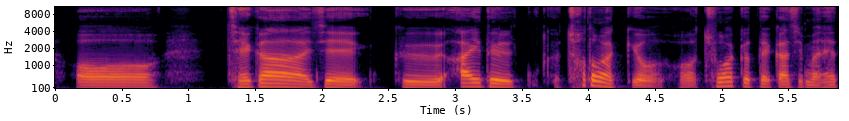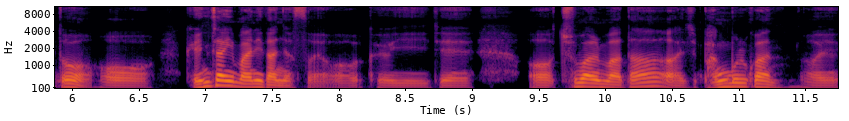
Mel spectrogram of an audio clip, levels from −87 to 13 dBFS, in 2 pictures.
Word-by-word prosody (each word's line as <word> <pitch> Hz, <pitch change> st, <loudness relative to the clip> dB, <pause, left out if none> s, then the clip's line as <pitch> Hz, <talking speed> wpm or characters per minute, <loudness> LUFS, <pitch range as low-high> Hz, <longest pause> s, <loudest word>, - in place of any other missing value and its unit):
어 110 Hz, -1 st, +1 dB, 0.5 s
제가 135 Hz, -1 st, +4 dB
이제 115 Hz, -1 st, +1 dB, 0.2 s
그 115 Hz, -2 st, -1 dB
아이들 145 Hz, -4 st, +3 dB, 0.2 s
그 -, -, -17 dB
초등학교, 95 Hz, -2 st, +1 dB
어 100 Hz, -2 st, -5 dB
중학교 165 Hz, -, 0 dB
때까지만 115 Hz, -5 st, -2 dB
해도 115 Hz, -3 st, 0 dB
어 100 Hz, -3 st, -5 dB, 0.2 s
굉장히 185 Hz, +9 st, +5 dB
많이 135 Hz, -4 st, +3 dB
다녔어요. 95 Hz, -2 st, -3 dB
그 100 Hz, -1 st, -9 dB
이제 95 Hz, 0 st, -9 dB, 0.4 s
어 105 Hz, -1 st, -3 dB
주말마다 145 Hz, -, +1 dB
아 100 Hz, -, -4 dB
이제 95 Hz, -, -13 dB
박물관 140 Hz, -6 st, +1 dB
어 110 Hz, -3 st, -11 dB
이 100 Hz, 0 st, -8 dB
115 Hz, 255 characters per minute, -25 LUFS, 100-140 Hz, 0.5 s, 굉장히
